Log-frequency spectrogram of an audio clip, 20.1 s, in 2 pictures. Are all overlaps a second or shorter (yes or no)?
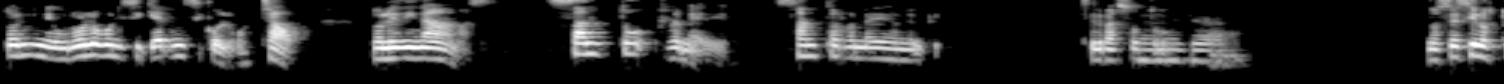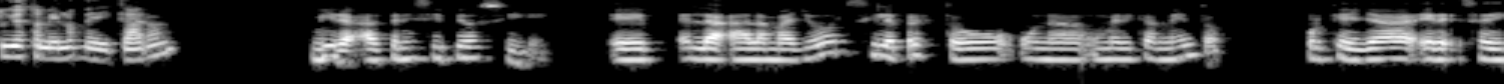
yes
